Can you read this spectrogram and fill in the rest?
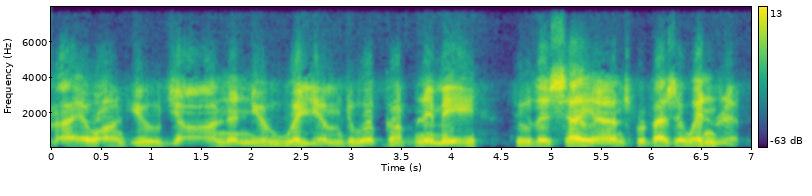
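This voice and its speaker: A man's voice: mid-range voice, takes it slowly, creaky, heavily acted. An actor playing a grieving, credulous aging banker father in a 1940s radio drama, solemn and wistful. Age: older. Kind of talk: 1940s radio adventure acting. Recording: muffled, band-limited vintage radio recording.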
